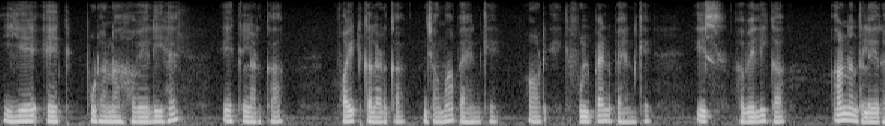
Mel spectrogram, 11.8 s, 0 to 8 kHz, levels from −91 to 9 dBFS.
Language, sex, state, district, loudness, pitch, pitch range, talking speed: Hindi, male, Uttar Pradesh, Jyotiba Phule Nagar, -17 LUFS, 115 Hz, 100-120 Hz, 125 wpm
